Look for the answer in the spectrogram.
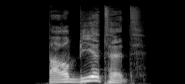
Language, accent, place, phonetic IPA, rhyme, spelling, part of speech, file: German, Germany, Berlin, [baʁˈbiːɐ̯tət], -iːɐ̯tət, barbiertet, verb, De-barbiertet.ogg
- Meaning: inflection of barbieren: 1. second-person plural preterite 2. second-person plural subjunctive II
